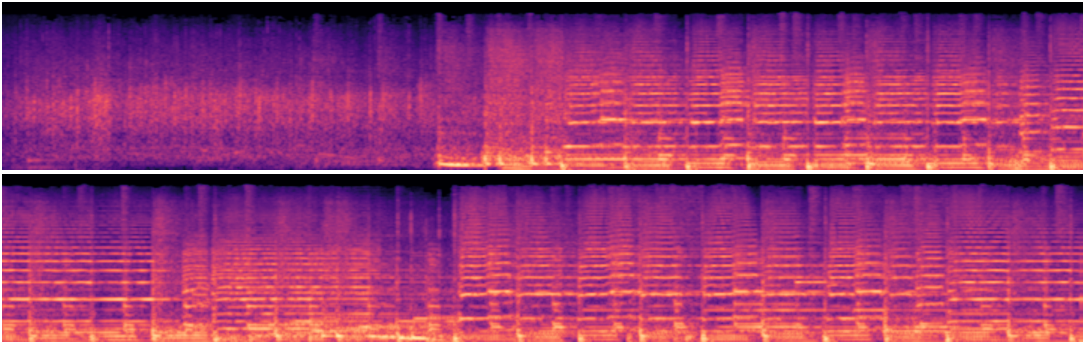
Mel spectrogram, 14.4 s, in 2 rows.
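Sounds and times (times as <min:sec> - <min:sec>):
audience applause for singer: 0:00.0 - 0:05.4
loud band music with a strong beat: 0:02.9 - 0:14.4.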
